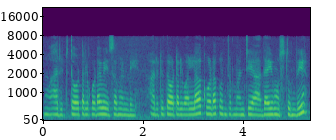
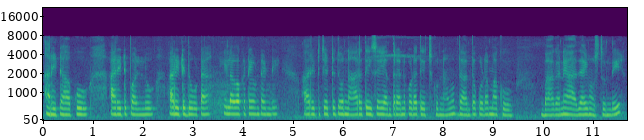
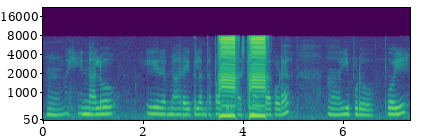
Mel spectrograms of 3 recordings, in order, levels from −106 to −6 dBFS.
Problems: background sounds at intervals, low volume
